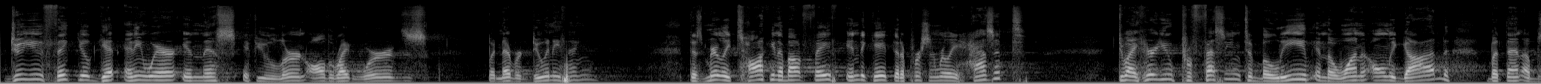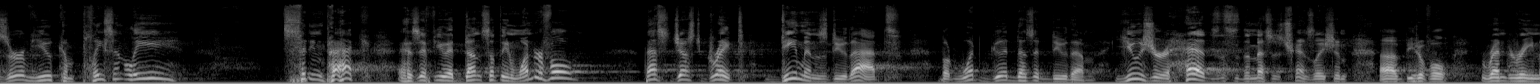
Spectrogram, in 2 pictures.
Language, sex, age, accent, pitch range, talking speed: English, male, 50-69, American, 140-200 Hz, 160 wpm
